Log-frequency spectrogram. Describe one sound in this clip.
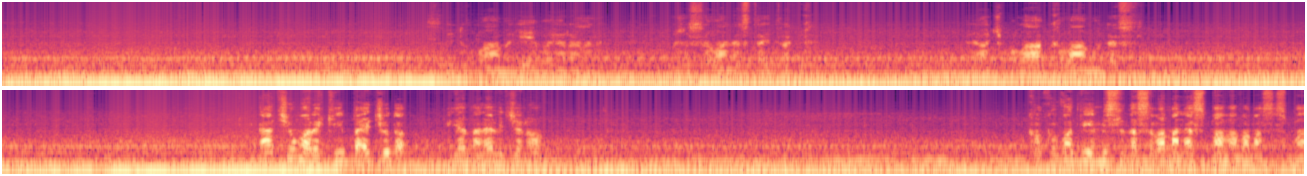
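A truck engine drones steadily from inside the cab.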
